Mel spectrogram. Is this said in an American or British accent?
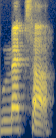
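British. British accent, with the final r dropped. "in the U K, ... they don't pronounce the R that much"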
